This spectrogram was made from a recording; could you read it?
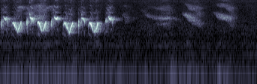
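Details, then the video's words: Sooty-headed bulbul lure song in gacor ngalas style for provoking other bulbuls: a quick phrase of about six swooping, dipping whistled notes, followed by a few faint high notes and quiet. "Trucukan gacor ngalas ahlinya bikin trucukan lain kepanasan langsung jadi gacor ngalas"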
